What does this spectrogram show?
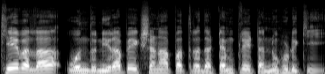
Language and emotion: Kannada, neutral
